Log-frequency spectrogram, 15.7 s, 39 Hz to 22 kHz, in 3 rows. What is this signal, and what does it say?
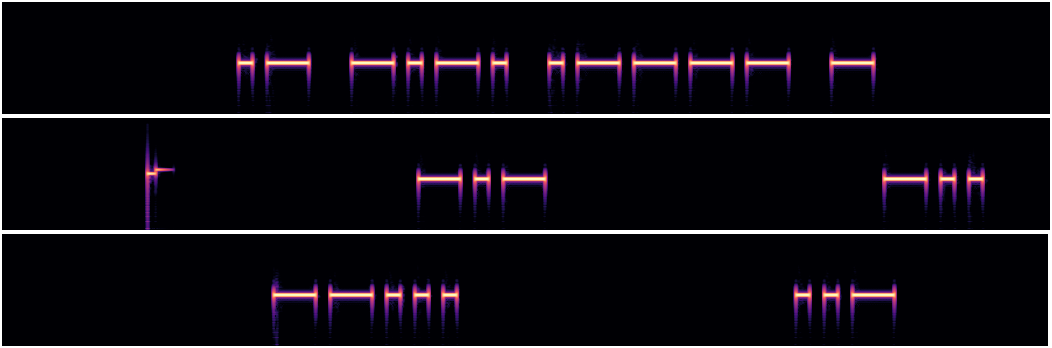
Morse code, heard as a keyed tone, about 17 wpm, spaced as for 7 wpm, 700 Hz. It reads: AC1T KD7U
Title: USA Call Signs - 8x Character Spacing - 17wpm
